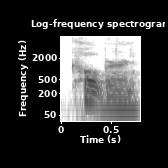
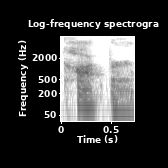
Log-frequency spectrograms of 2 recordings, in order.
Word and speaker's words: Cockburn: Bruce cob record and it is pronounced Coburn not cockburn for all you all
